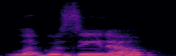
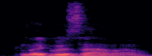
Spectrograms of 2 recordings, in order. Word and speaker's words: Leguizamo: and then John um I would say his name wrong leguizino Leguizamo Leguizamo he shows up and I was floored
